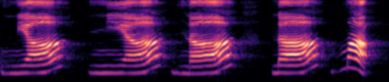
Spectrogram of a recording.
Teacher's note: ಅನುನಾಸಿಕಗಳು ಅಂದರೆ ಮೂಗಿನ ಸಹಾಯದಿಂದ ಉಚ್ಚರಿಸ್ತಕ್ಕಂತಹ ಅಕ್ಷರಗಳು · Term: ಅನುನಾಸಿಕ ಅಕ್ಷರಗಳು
